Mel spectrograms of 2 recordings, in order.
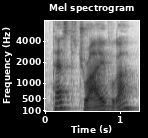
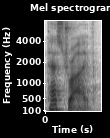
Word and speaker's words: test drive: Test drive가 이제 test drive, test drive. 발음이 빨리 되면은 중간에 T 사운드, 여기에 T 사운드가 탈락한다고 봐도 무방하겠죠?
